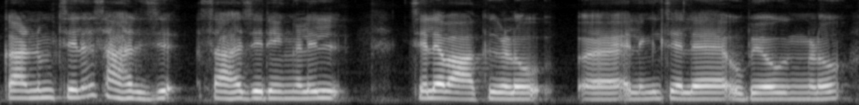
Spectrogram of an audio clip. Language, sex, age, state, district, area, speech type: Malayalam, female, 18-30, Kerala, Thiruvananthapuram, urban, spontaneous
